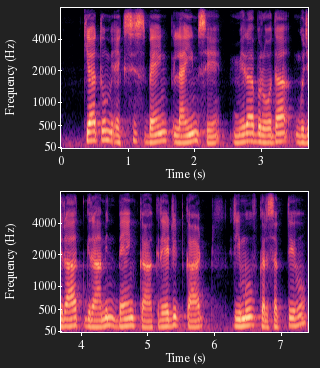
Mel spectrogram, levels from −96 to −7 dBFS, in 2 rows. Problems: constant background noise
